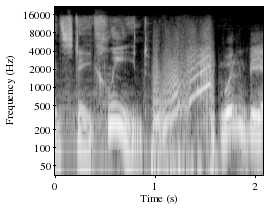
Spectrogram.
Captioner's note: vinyl record scratching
